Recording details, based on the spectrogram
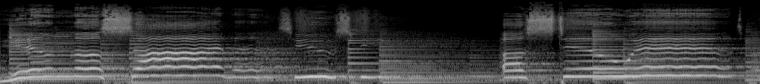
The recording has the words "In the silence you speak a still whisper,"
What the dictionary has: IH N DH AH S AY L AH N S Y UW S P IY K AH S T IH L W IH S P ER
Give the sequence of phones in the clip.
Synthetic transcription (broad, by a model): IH N DH AH S AY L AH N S Y UW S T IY AH S T IH L W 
